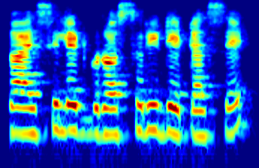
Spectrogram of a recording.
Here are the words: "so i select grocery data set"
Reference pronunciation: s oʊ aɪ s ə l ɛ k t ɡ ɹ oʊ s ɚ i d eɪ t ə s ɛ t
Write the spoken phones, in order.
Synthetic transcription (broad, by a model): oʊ aɪ s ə l ɛ t ɡ ɹ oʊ s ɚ i d eɪ t ə s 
